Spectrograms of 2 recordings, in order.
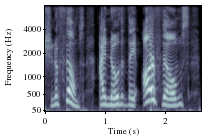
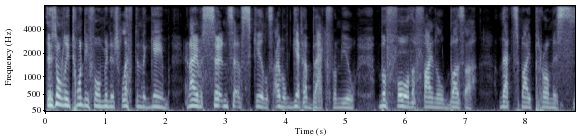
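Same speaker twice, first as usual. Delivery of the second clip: put-on Irish accent, lower and quieter; 6 semitones lower, 6 dB quieter than usual. Acting out the movie Taken set at a basketball game: Liam Neeson voice. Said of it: "Your Irish accent is astounding".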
